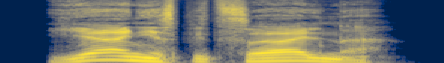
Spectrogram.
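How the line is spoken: Dry, unapologetic. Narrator (Russian): сухо ответил, уже не чувствуя своей вины

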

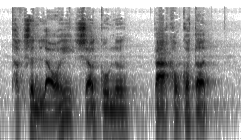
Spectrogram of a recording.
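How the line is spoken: Suddenly cold. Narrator (Vietnamese): Trần Lâm mặt bỗng trở nên lạnh lùng nói

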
